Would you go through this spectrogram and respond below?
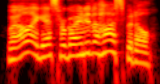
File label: teengirl, voice; Left 4 Dead 2; Source Engine; video games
